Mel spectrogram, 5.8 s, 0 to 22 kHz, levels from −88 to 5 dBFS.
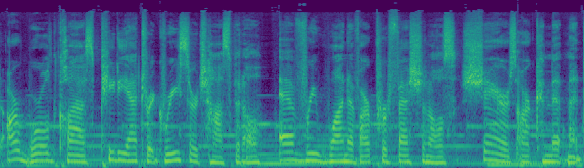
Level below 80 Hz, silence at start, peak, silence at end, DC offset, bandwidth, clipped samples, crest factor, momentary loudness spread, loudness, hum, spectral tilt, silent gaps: -38 dBFS; 0 s; -2 dBFS; 0 s; under 0.1%; 18 kHz; under 0.1%; 14 dB; 3 LU; -14 LUFS; none; -3.5 dB/octave; none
